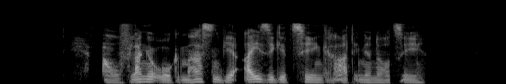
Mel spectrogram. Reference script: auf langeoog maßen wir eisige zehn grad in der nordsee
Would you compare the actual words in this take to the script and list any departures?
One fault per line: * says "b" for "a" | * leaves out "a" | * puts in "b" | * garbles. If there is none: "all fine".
all fine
